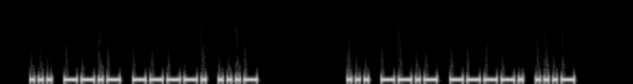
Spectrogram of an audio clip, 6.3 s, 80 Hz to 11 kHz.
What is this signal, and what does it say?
Morse code, heard as a keyed tone, about 28 wpm, 700 Hz. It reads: SQ9V SQ9V
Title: DXCC-100 Call Signs - 4 Characters - Repeated 2x - 28wpm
